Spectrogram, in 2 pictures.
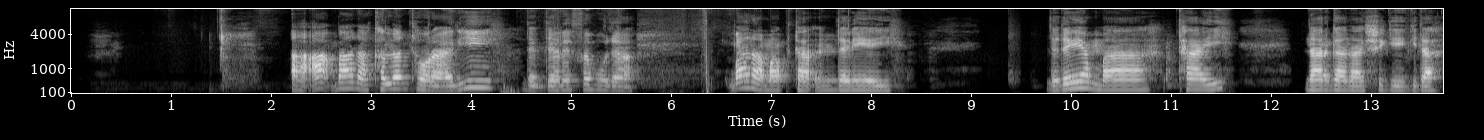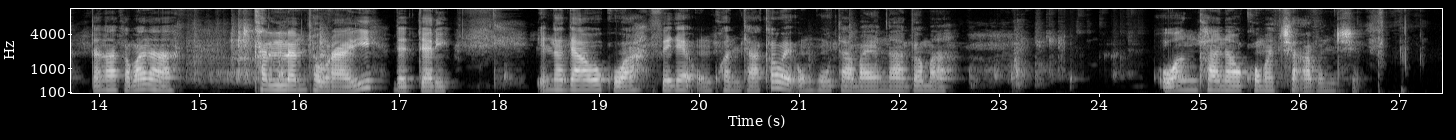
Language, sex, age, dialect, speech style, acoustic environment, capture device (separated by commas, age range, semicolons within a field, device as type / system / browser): Hausa, female, 25-34, Nigeria - Nigerian Standard, relaxed, nature, mobile / Linux / Chrome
